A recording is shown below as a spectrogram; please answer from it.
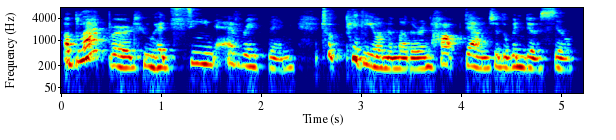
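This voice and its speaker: A woman's voice: on the low side, moderate pace, roomy sound. A woman reading a children's story expressively, with dramatic, emphatic phrasing.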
